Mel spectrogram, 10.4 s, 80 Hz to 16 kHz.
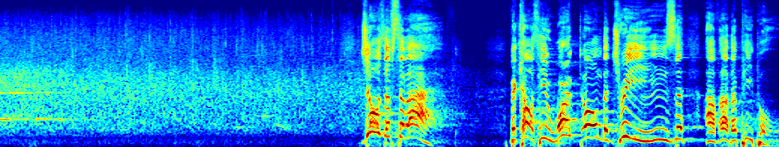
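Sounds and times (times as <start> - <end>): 
church audience clapping in praise: 0.0 - 5.1
speech: 4.8 - 5.9, 6.8 - 10.3.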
